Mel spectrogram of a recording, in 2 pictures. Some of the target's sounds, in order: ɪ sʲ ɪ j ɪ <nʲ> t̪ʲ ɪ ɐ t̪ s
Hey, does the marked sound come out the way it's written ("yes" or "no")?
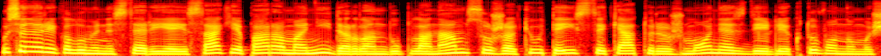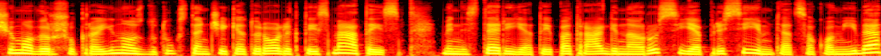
no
